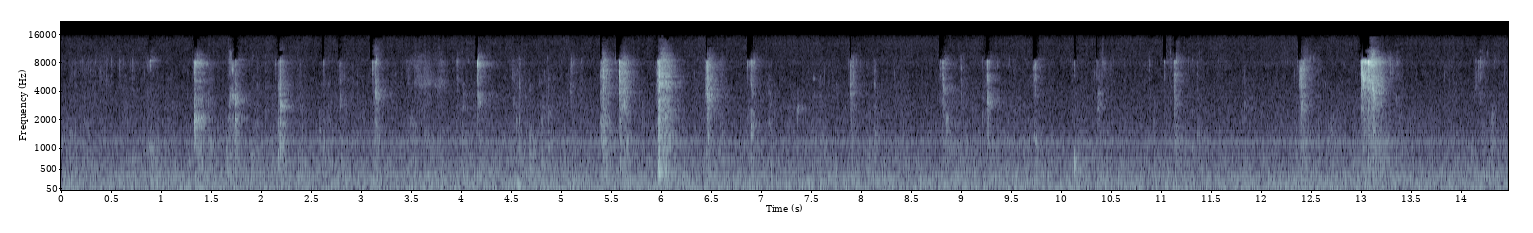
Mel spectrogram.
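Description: Close-miked chewing of a mussel from a seafood boil: irregular wet mouth clicks and smacks, with one louder smack near the end.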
